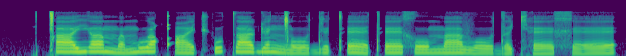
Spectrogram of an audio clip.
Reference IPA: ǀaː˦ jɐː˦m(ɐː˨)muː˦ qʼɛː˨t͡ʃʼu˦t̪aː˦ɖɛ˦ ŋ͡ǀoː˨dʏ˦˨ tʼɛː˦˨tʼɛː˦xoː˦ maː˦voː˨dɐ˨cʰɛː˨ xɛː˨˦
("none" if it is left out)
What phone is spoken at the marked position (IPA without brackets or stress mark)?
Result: ɐ˨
